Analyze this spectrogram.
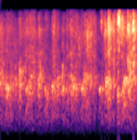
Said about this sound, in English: but being as though we're here at the wonderful North Tea Power, North Tea Power, round of applause for yourselves. We have an audience.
